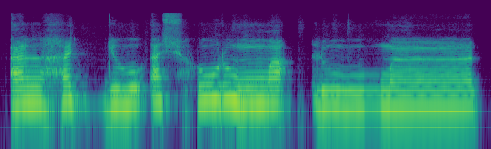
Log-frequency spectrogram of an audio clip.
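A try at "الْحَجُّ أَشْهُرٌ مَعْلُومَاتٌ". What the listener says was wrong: Nah, jimnya nggak boleh panjang. Dhamma nggak ada wawunya. Al-hajju ashhurum ma'lumat. coba Ibu huruf shin. Dia seperti sya, sebelum Nah, huruf shinnya Ashhurum, jangan ashurum. Tengah lidahnya ke langit-langit atas. Ashhurum lagi jadi bukan as tapi ash. Nah, kayak asyhadu alla ya. Syifa bertamasya. Al hajju ma'lumat. Huruf taknya.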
